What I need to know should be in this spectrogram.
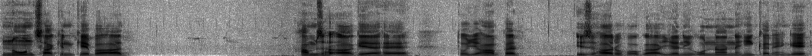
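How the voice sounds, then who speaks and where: A man with a Pakistani Urdu accent teaching a Quran reading lesson step by step. He spells out letters and vowel marks, drawls the joined words slowly, repeats each rule and puts questions to the viewer. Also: lowish voice.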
